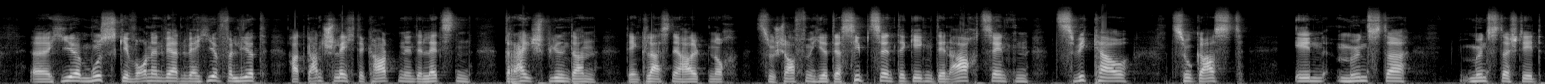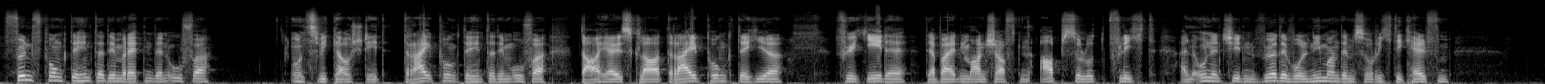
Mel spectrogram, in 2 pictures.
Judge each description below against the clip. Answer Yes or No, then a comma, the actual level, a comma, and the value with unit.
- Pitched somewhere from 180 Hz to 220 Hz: No, medium, 140 Hz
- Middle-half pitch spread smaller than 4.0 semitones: Yes, average, 3.3 semitones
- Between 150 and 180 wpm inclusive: No, average, 135 wpm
